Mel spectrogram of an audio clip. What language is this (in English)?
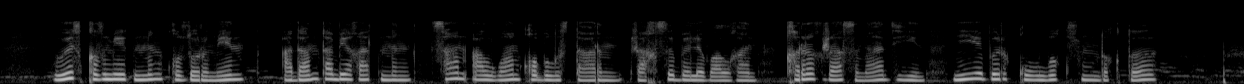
Kazakh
